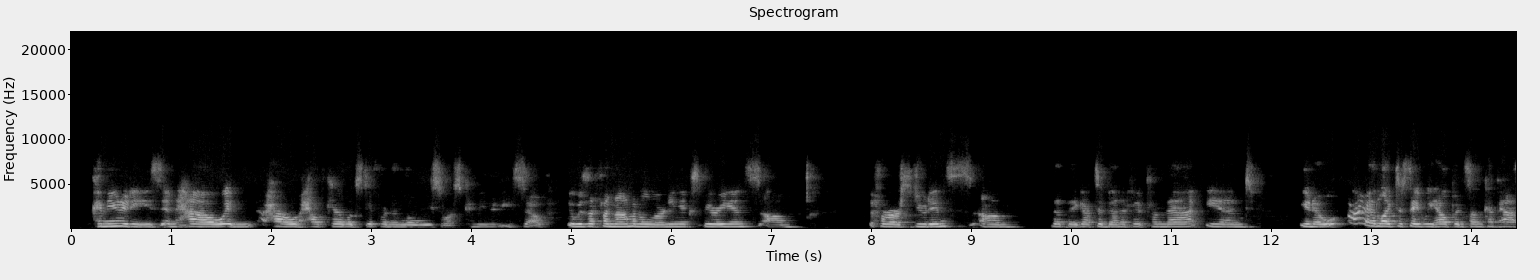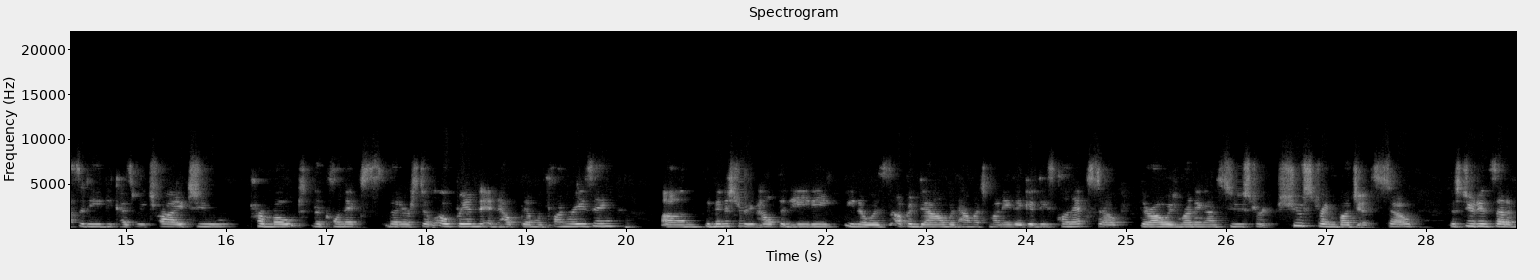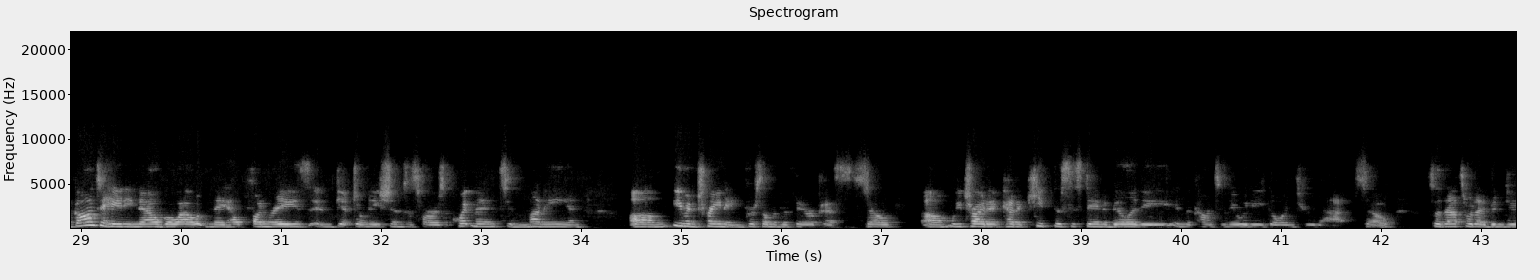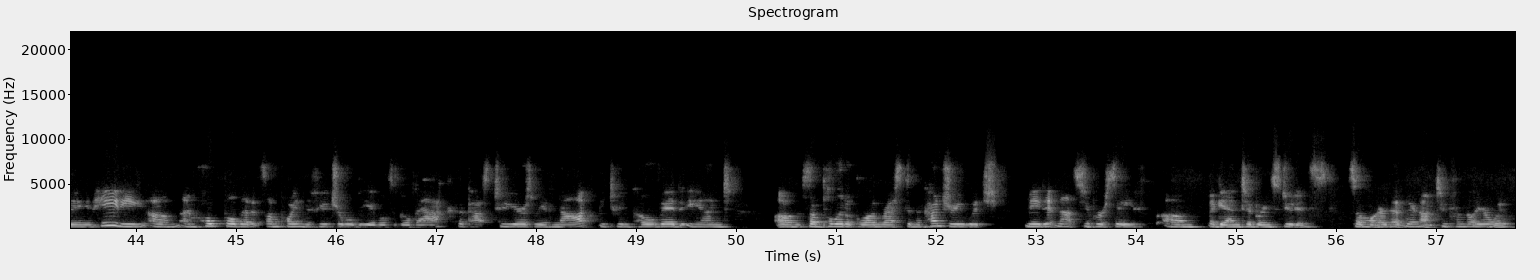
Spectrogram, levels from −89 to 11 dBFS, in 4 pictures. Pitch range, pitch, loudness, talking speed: 240-270 Hz, 255 Hz, -25 LUFS, 205 wpm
